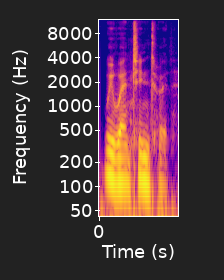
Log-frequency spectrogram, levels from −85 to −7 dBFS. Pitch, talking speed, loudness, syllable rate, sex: 110 Hz, 305 wpm, -15 LUFS, 7.7 syllables/s, male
